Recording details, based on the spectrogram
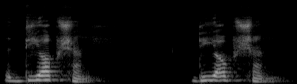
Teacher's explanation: we will uh pronounce a little y sound in it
